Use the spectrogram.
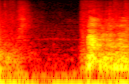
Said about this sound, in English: The dog is really ramped up right now. Maybe it's the incense.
